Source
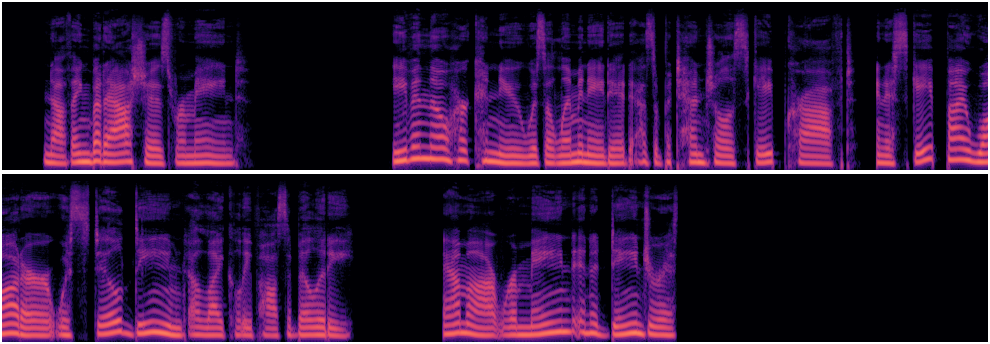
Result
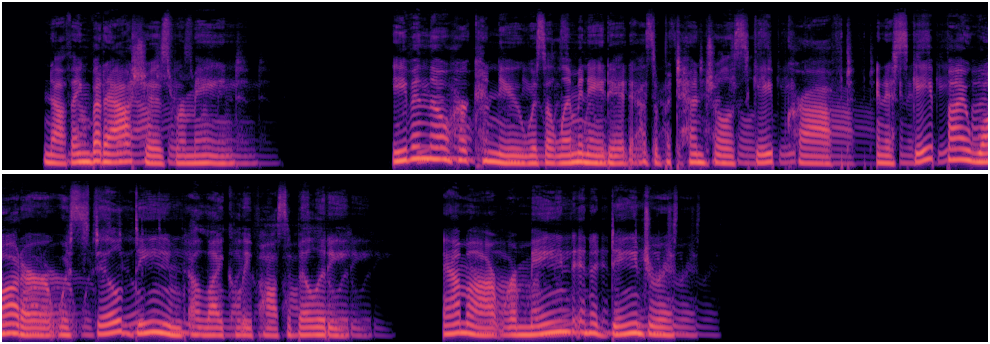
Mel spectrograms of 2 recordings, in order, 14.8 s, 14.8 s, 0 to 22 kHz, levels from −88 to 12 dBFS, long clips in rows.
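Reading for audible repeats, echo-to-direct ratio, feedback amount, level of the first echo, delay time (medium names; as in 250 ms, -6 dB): 2, -14.5 dB, 16%, -14.5 dB, 172 ms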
